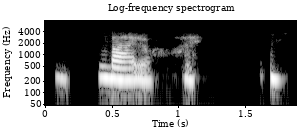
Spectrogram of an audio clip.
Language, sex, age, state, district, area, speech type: Assamese, female, 18-30, Assam, Nagaon, rural, conversation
